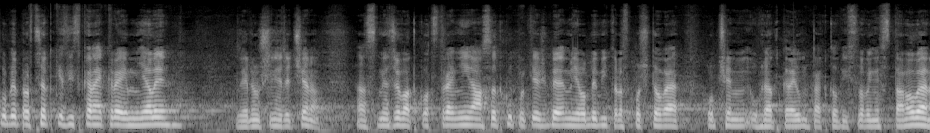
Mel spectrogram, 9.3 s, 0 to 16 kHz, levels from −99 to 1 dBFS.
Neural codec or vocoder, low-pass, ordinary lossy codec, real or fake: codec, 44.1 kHz, 3.4 kbps, Pupu-Codec; 14.4 kHz; AAC, 64 kbps; fake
